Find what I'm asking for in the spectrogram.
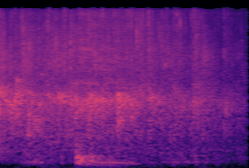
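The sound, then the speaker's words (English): Congregation clapping during a church sermon, a brisk, even patter of many hands that holds steady and then gradually thins out toward the end. “Y'all good? Yeah, if y'all gonna clap, clap. Don't halfway do it.”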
